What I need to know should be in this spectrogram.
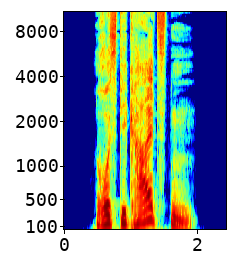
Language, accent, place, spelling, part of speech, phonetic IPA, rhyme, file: German, Germany, Berlin, rustikalsten, adjective, [ʁʊstiˈkaːlstn̩], -aːlstn̩, De-rustikalsten.ogg
- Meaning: 1. superlative degree of rustikal 2. inflection of rustikal: strong genitive masculine/neuter singular superlative degree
